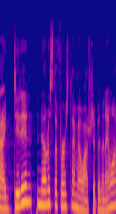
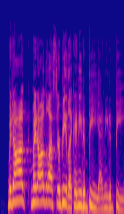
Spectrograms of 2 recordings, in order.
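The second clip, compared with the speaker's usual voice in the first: put-on frantic, panicked delivery. Retelling a Best in Show pet store scene, imitating Parker Posey's frantic panic. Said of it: "she's like frantically like running around".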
